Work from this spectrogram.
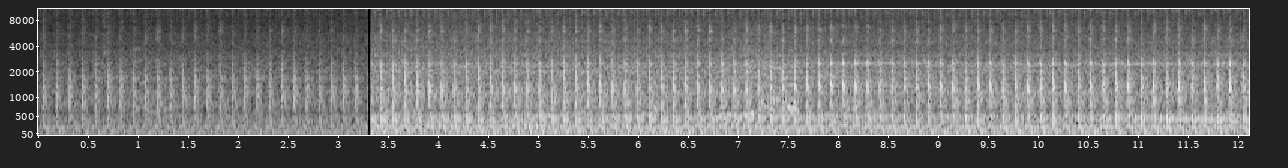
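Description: A new tractor's engine idles with a steady, rapid knocking chug; it grows noticeably louder a few seconds in and keeps running evenly.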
